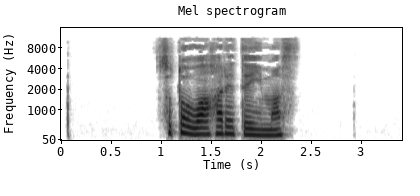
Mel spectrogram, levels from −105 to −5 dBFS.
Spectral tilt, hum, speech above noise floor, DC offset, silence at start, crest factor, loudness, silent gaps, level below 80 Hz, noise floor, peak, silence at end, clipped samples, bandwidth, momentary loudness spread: -5.5 dB/octave; none; over 74 dB; under 0.1%; 1 s; 20 dB; -17 LUFS; none; -66 dBFS; under -90 dBFS; 0 dBFS; 1.1 s; under 0.1%; 11.5 kHz; 12 LU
